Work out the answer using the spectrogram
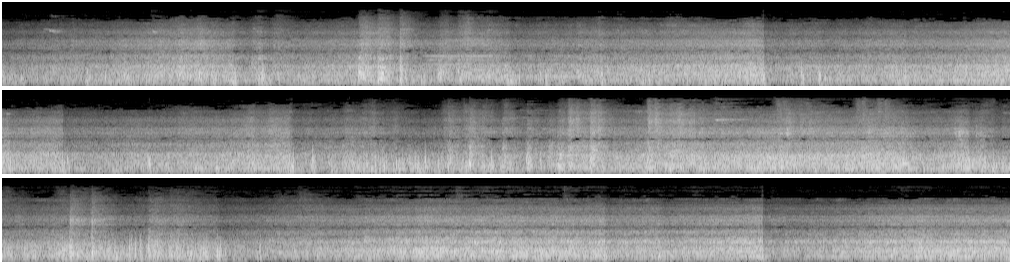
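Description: Running noise of a moving passenger train heard at an open coach door: wheels rumbling on the rails with wind rush, and sharp clicks here and there, thickest about halfway through.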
